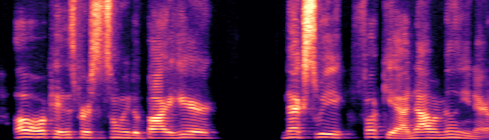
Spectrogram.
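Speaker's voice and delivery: usual speaking voice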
